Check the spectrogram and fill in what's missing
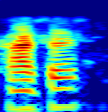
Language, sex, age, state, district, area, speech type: Hindi, male, 30-45, Uttar Pradesh, Bhadohi, rural, conversation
